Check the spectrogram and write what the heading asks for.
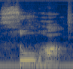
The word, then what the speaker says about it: शोभा: ये है शोभा ना कि शोभा, शोभा ना कि शोभा। चूंकि भाई ये तालव्य श है भाई, जब हम तालव्य श का उच्चारण करते हैं तो हमारा जुबान जो है वो तालु में टच करना चाहिए।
